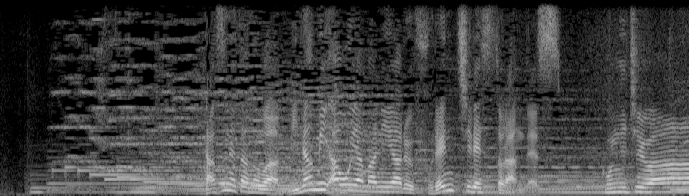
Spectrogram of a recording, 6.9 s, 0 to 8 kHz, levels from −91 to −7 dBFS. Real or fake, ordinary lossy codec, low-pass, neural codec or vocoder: real; none; none; none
